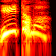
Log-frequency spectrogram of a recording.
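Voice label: Voice limit break Japanese; isuka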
